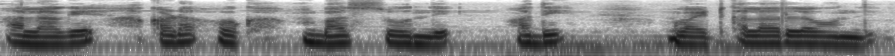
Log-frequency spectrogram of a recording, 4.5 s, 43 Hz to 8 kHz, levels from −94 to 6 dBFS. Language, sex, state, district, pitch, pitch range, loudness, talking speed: Telugu, male, Telangana, Hyderabad, 140 Hz, 130-150 Hz, -14 LUFS, 135 wpm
